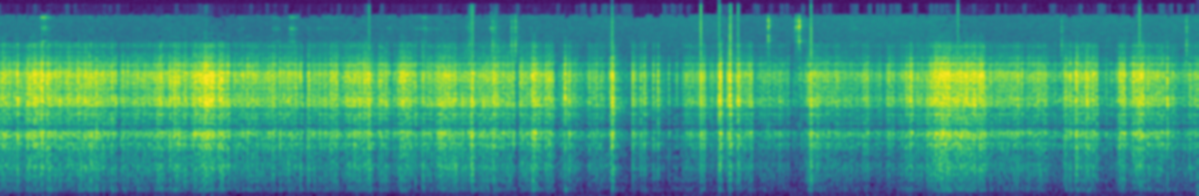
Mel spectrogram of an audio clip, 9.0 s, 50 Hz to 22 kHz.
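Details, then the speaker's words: 1957 General Electric model 875 All-American Five tube radio after replacing the dual filter capacitor, drawing 23 watts; only hiss and light crackle from the speaker, no drone underneath; hum-free output. "okay so the hum is gone so that's good news the hum is gone"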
